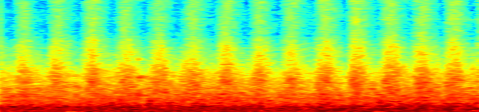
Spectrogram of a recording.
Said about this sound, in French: Le train commence à partir.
